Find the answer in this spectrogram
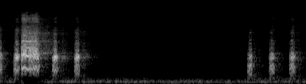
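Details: Red junglefowl hen in the wild calling to attract a male. A loud, raspy squawk is followed by two clucks, then a pause, and then three spaced clucks start a new series.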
